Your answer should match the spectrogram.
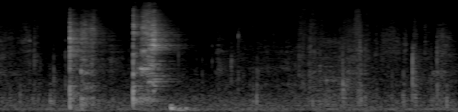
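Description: A spoon scooping keto protein mixture into a pastry bag, giving two brief, close clinks and scrapes followed by soft, faint rustling and tapping in a quiet room.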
